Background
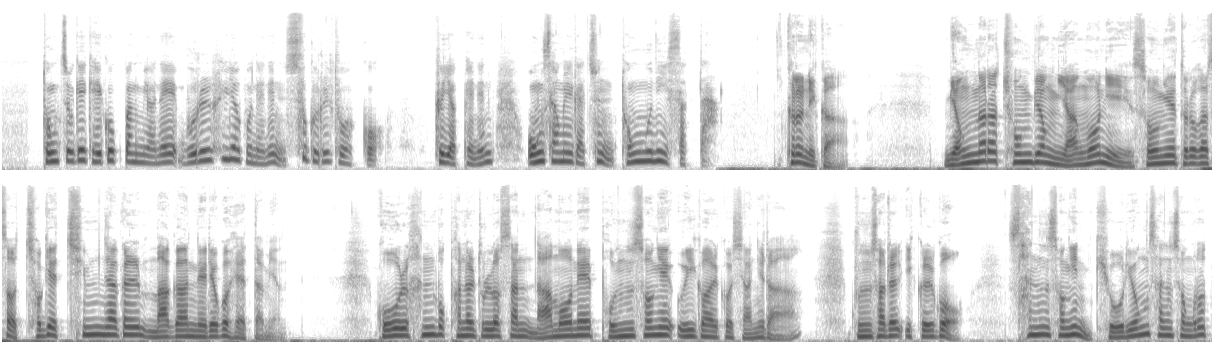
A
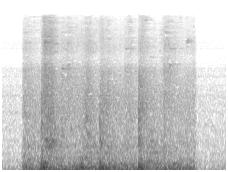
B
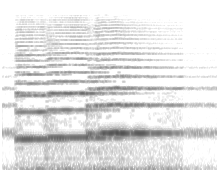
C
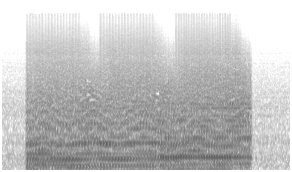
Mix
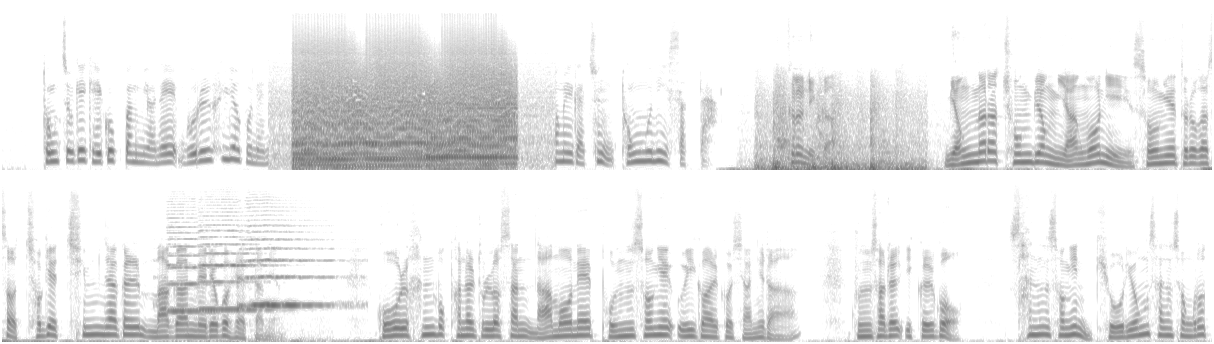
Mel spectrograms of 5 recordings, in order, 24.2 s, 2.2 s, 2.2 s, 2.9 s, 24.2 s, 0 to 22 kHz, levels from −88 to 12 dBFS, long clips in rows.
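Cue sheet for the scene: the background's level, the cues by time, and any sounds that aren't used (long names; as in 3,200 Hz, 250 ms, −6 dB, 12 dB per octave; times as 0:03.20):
background −18.5 dB
0:02.66: overwrite with C −5 dB
0:07.32: mix in A −13.5 dB, fades 0.05 s + high-frequency loss of the air 450 metres
0:13.61: mix in B −11 dB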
